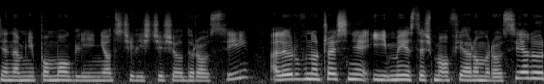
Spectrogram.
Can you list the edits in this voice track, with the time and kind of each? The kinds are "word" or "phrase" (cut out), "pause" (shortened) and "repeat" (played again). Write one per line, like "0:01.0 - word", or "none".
0:02.6 - pause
